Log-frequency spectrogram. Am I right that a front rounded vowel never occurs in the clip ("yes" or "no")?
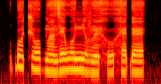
yes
